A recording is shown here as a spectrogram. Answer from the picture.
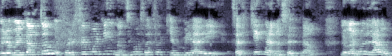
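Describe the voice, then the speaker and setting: A high-pitched woman at a moderate pace, with ordinary pitch variation and audible room echo. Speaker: slam poet. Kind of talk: interview.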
